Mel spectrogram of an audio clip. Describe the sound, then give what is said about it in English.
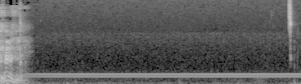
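A steady, low electronic ringback tone hums continuously through an outgoing phone call to Phil Lord and Chris Miller, heard over the line. A brief voice fragment cuts off at the very start. “It's ringing.”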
